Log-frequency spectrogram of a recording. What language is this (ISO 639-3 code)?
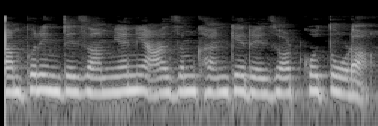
urd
